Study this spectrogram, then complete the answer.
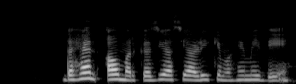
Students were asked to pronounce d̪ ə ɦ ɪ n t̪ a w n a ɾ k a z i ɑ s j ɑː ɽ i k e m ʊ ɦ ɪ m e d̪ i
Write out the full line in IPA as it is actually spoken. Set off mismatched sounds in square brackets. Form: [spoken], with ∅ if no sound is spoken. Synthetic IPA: d̪ ə ɦ ɪ n [d̪] a w [m] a ɾ k a z i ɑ s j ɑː ɽ i k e m ʊ ɦ ɪ m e d̪ i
